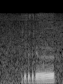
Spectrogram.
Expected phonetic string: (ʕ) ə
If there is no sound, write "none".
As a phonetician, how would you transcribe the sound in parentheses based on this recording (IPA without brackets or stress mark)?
r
